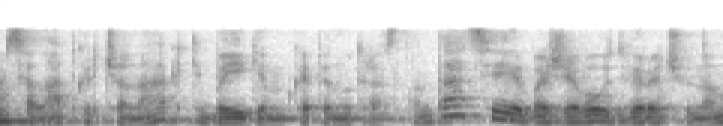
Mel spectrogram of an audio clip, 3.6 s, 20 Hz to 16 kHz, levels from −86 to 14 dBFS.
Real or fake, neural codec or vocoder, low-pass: real; none; 7.2 kHz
